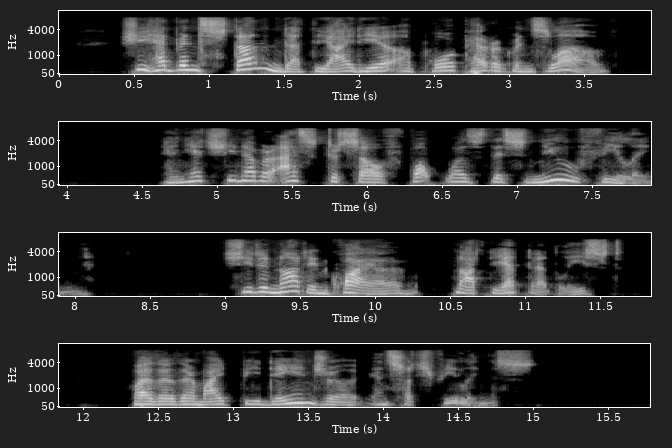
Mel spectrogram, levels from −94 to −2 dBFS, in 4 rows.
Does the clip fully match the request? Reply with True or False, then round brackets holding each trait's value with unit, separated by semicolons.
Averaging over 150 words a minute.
False (145 wpm)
